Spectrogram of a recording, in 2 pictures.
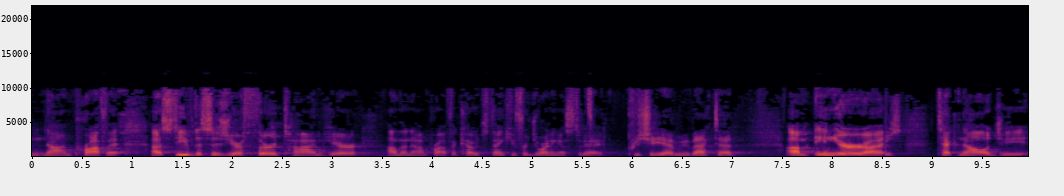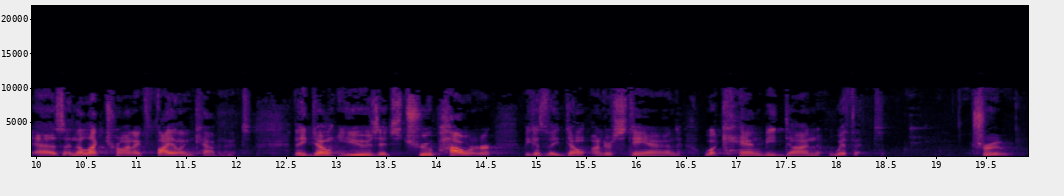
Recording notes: Nonprofit Coach LIVE at Digital Leap 2019. Held LIVE during the 10th Anniversary Digital Leap Conference in Toronto.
